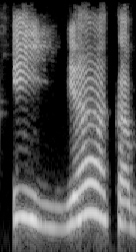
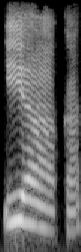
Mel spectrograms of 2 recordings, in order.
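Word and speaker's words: إِيَّاكَ: di dalam surah Alfatihah kata iyaka bertasdid dengan iaka tanpa tasdid itu jauh banget ya kalau kita bilang iyaka hanya kepadamu ya Allah aku menyembah tapi kalau iyaka penjelasan para ulama matahari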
